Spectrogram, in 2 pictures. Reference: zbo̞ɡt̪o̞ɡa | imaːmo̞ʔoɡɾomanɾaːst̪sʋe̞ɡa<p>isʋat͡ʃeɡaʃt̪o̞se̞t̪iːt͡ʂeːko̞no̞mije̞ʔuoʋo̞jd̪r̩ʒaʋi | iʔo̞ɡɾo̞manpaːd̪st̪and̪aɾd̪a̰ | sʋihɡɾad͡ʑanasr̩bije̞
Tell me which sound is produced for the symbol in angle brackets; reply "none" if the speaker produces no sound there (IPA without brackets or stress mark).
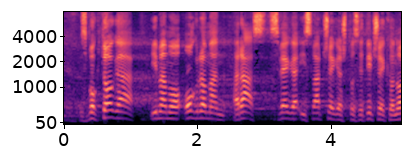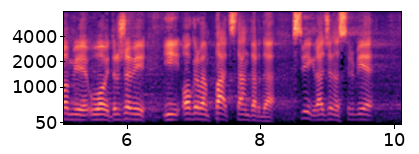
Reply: ʔ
